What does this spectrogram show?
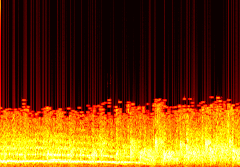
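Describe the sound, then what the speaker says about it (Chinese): Studio audience applause on a modelling contest show, a dense, loud, steady wash of clapping with a wavering tone running over it. "掌声。"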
